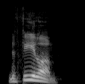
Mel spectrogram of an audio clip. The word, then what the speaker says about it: Nephilim: And Nephilim is the transliteration. In other words, if you were to pronounce it out in English, that's what it would sound like, Nephilim.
